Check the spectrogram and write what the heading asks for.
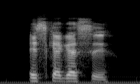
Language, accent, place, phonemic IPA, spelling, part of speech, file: French, France, Lyon, /ɛs.ka.ɡa.se/, escagasser, verb, LL-Q150 (fra)-escagasser.wav
- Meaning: to annoy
